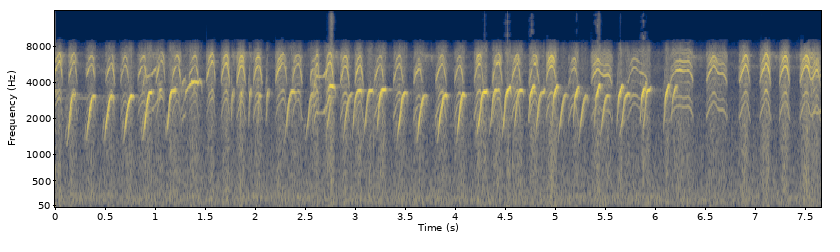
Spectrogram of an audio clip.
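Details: Lure call of the greater green leafbird for trapping birds: rapid series of slurred notes dropping in pitch, each ringing and metallic, delivered in a steady, busy stream several times a second.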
